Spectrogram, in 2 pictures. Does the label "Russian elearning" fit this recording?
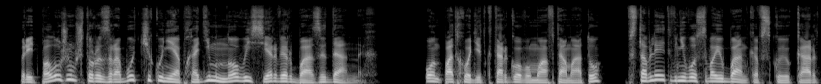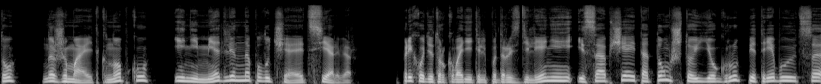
Yes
